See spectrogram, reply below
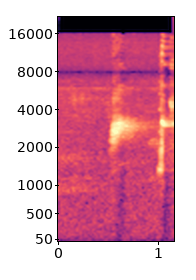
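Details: Red-whiskered bulbul producing two brief notes: a bright whistle that slides slightly downward, then a sharp, quick chirp-like note a half second later.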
